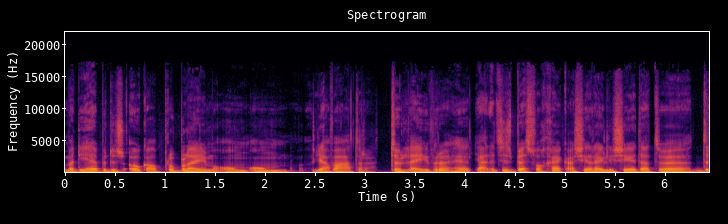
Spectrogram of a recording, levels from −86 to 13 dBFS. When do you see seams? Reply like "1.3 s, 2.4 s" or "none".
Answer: 2.7 s, 4.0 s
